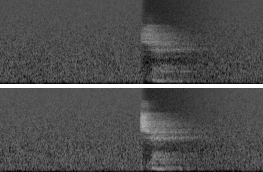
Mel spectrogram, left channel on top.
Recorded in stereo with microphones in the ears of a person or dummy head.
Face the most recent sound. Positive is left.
turn(degrees=-75)  # may be behind; listen again after turning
